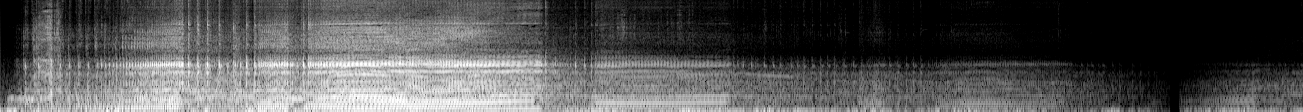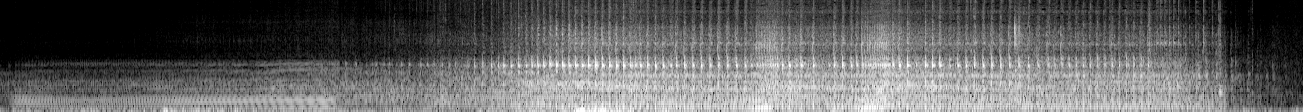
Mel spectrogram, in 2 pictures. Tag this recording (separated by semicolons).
scooter; vespa; driving; motor; start; engine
